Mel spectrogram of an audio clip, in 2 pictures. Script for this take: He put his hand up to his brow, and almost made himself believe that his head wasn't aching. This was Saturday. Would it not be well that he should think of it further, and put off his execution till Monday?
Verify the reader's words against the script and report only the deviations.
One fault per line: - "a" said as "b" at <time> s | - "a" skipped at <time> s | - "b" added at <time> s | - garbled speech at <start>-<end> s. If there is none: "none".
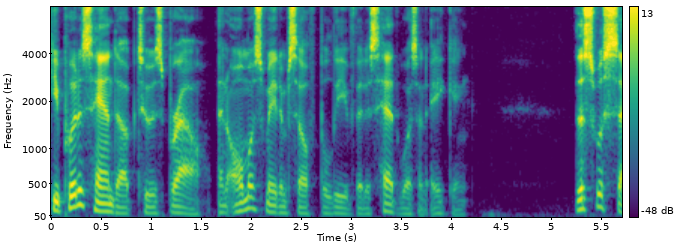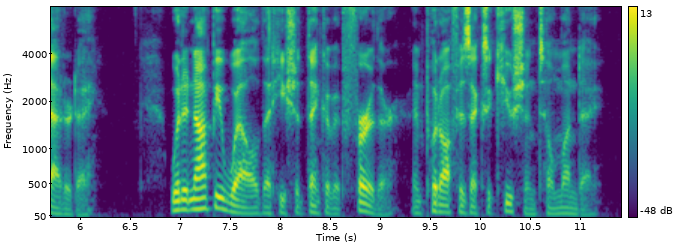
none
